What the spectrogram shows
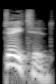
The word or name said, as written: dated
